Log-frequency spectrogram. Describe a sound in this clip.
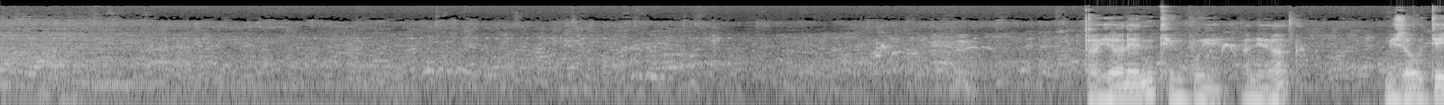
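Many people chatter in a busy indoor space.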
